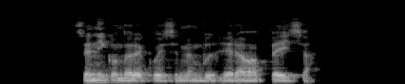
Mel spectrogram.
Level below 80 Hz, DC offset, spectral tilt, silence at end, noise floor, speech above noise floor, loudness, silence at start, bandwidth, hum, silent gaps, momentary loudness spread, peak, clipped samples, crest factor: -52 dBFS; under 0.1%; -6.5 dB/octave; 0.9 s; under -90 dBFS; over 67 dB; -24 LUFS; 0.75 s; 9.2 kHz; none; none; 6 LU; -8 dBFS; under 0.1%; 18 dB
